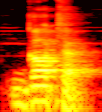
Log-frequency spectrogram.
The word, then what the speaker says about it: gotta: contraction in today's list gotta follow the pronunciation got her now how is this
